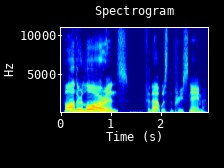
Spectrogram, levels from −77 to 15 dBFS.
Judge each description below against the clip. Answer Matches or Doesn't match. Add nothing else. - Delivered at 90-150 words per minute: Matches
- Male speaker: Matches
